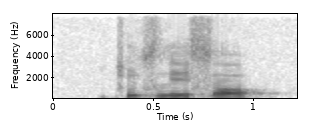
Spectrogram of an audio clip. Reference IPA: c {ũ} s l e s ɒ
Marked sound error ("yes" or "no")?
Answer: no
